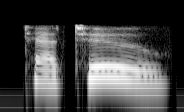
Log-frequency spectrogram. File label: "tattoo", English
